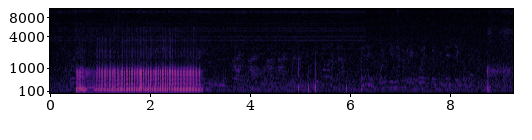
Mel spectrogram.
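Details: A 10 lb Boston Terrier snoring loudly: one long, buzzing, rattling snore lasting about two and a half seconds, then quiet breathing with faint clicks.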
